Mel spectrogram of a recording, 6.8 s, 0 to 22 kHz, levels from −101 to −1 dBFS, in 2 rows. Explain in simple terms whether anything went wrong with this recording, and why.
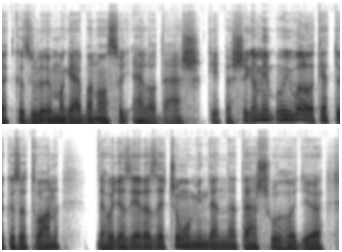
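Nothing went wrong here; the speech has no audible faults.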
